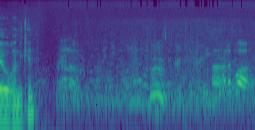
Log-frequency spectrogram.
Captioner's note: man speaking foreign language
